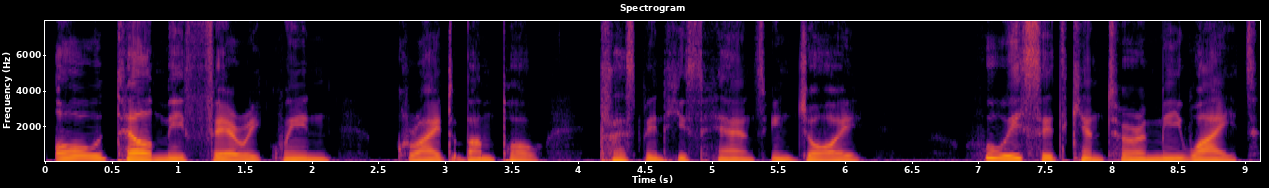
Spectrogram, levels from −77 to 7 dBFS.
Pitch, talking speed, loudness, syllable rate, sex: 130 Hz, 125 wpm, -22 LUFS, 3.2 syllables/s, male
